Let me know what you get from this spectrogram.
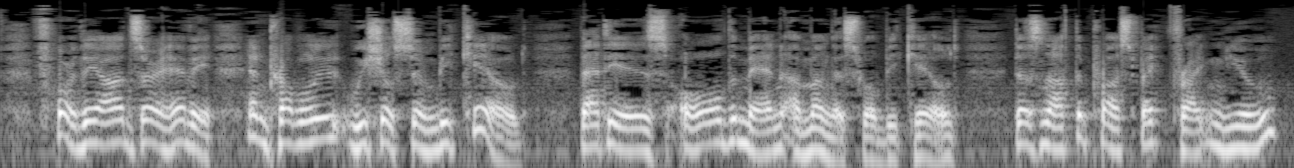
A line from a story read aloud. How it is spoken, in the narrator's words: answered with a little laugh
